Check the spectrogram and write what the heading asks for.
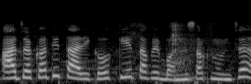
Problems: constant background noise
